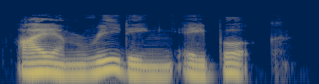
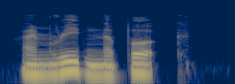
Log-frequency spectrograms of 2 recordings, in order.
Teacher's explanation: In careful speech, Americans pronounce the G at the end of the verb.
